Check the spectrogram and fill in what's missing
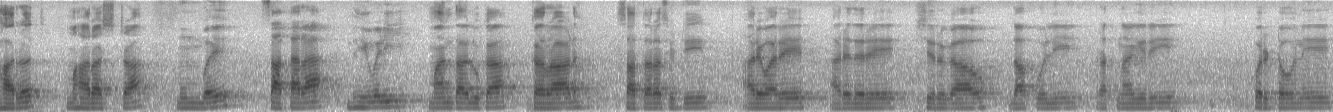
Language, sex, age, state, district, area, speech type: Marathi, male, 18-30, Maharashtra, Ratnagiri, rural, spontaneous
